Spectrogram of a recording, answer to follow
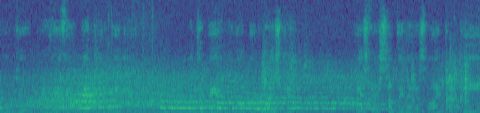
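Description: Vehicle tires screeching in a long skid, one steady screech with a higher second tone, as a pickup towing a trailer loses control and rolls over on the freeway; the screech fades out about a second before the end.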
